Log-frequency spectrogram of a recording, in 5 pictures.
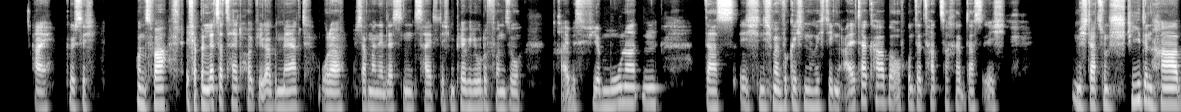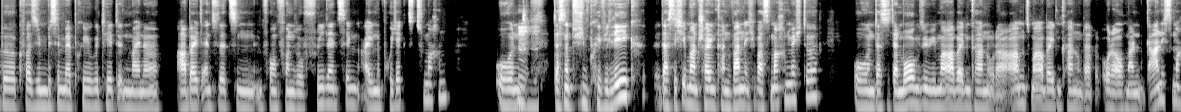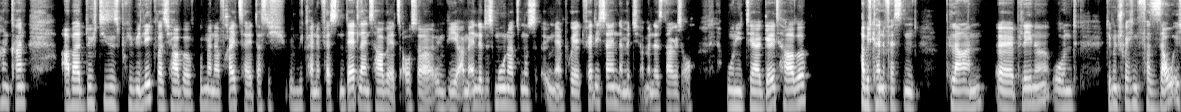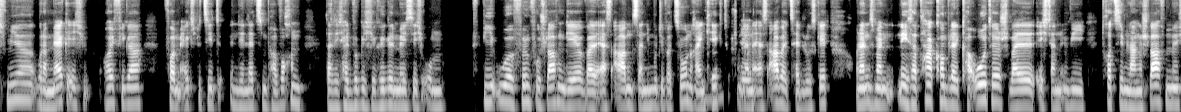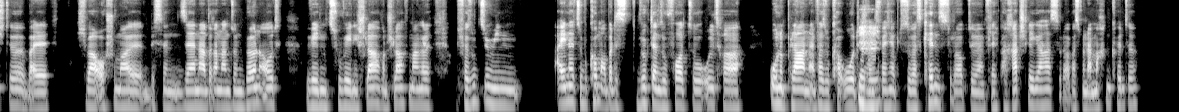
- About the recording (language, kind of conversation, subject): German, advice, Wie kann ich eine feste Morgen- oder Abendroutine entwickeln, damit meine Tage nicht mehr so chaotisch beginnen?
- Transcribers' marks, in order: in English: "freelancing"; in English: "Deadlines"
